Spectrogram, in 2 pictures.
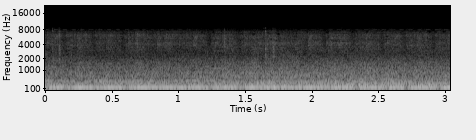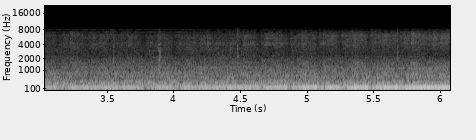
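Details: Summer car misfiring at idle even after new spark plugs: uneven, loping idle at about three or four beats per second with irregular stumbles. The owner suspects the timing is wrong from the last rebuild. A new radiator is fitted and the engine has no coolant.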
